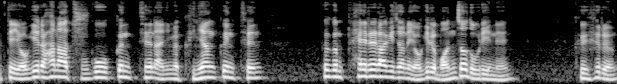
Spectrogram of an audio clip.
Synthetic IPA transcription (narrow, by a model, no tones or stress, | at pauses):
kɯt͈e̞jʌɡiɾɯɭɦanatuɡok͈ɯntʰɯnaɲimjʌnkɯɲaŋk͈ɯntʰɯn | hɯɡɯnpʰe̞ɾɯɾɦaɡid͡ʑʌnejʌɡiɾɯɭmʌnd͡ʑʌnoɾinɯn | kɯɦɯɾɯm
